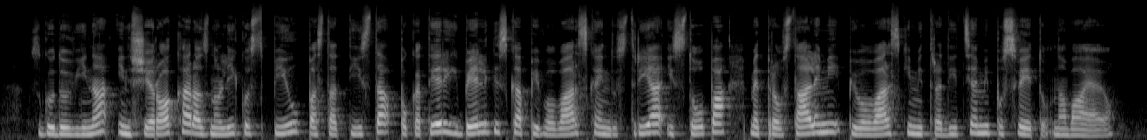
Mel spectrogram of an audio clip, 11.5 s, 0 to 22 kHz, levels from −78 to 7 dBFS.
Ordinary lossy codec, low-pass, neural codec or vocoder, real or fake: none; 19.8 kHz; none; real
